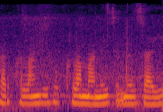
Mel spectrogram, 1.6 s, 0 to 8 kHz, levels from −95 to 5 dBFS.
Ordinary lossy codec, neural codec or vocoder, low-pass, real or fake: AAC, 32 kbps; none; 7.2 kHz; real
